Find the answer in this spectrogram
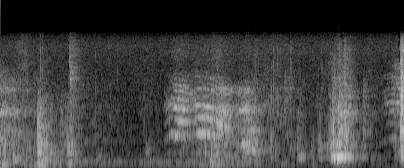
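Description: Men's voices speaking and exclaiming on set, unclear to the recogniser, with a loud outburst about three and a half seconds in. A couple of sharp knocks come about half a second in.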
